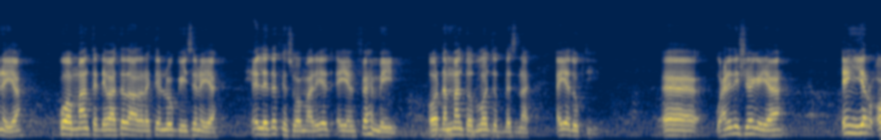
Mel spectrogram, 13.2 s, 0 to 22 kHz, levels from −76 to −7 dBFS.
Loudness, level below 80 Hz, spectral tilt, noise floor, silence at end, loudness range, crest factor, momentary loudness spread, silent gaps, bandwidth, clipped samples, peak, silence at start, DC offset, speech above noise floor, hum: -20 LUFS; -76 dBFS; -4.5 dB/octave; -53 dBFS; 0 s; 3 LU; 22 dB; 10 LU; none; 11.5 kHz; under 0.1%; 0 dBFS; 0 s; under 0.1%; 33 dB; none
